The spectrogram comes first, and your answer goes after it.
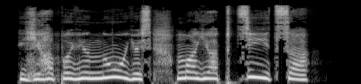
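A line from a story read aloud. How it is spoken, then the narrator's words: Exclaimed. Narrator (Russian): воскликнул Арсеки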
